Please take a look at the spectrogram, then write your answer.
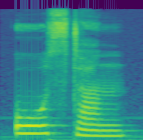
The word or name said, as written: Ostern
